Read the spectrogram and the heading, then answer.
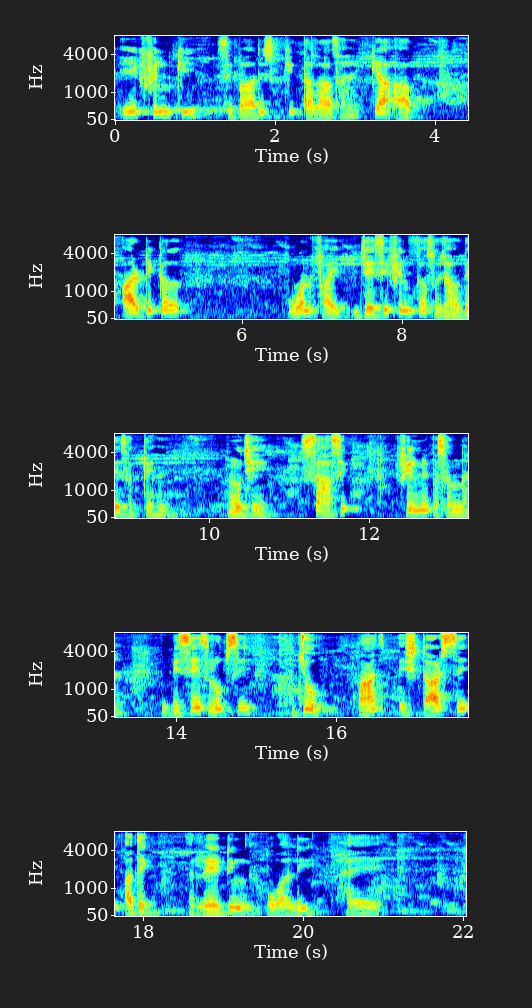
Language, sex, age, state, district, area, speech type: Hindi, male, 45-60, Uttar Pradesh, Ayodhya, rural, read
